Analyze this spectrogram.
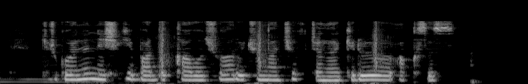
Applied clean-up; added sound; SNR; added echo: classical method Wiener filter.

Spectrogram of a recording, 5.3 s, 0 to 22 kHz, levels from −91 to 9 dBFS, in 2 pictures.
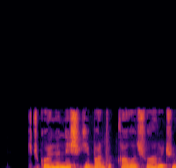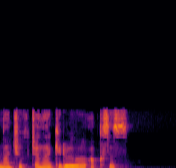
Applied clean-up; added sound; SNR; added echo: neural mask model DeepFilterNet 3.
